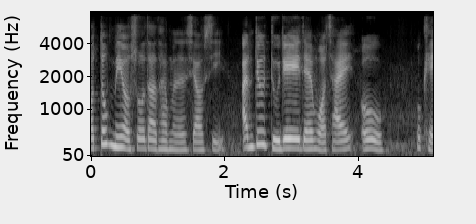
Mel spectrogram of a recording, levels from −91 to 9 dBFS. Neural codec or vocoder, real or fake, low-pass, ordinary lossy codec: codec, 16 kHz, 4 kbps, X-Codec, HuBERT features, trained on LibriSpeech; fake; 7.2 kHz; AAC, 48 kbps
